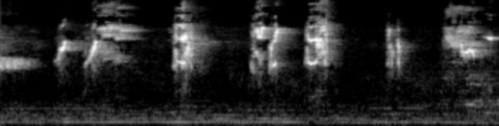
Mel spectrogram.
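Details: Female greater green leafbird in morning song aimed at arousing a male: a short steady whistle, then bursts of rich, buzzy chattering notes separated by brief gaps.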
